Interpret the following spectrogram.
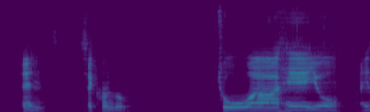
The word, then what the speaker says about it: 좋아해요: So 좋아해요. 흐 and 응 looks similar, right? So when 흐 moves the place, then it disappears. 그래서 좋아해요. Pronunciation is just 좋아해요.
